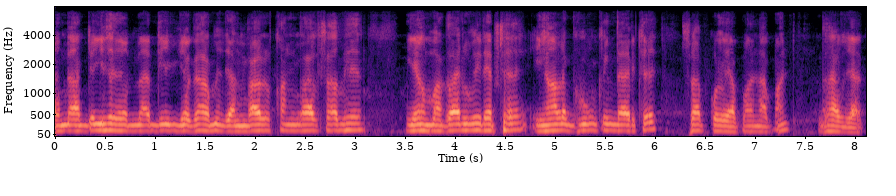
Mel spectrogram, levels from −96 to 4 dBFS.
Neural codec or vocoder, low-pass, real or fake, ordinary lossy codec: codec, 24 kHz, 1.5 kbps, HILCodec; 7.2 kHz; fake; none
